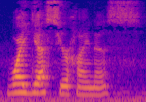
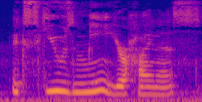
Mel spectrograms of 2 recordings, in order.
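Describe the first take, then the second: First: A hint of mock courtesy, dropping at "your highness"; bow with words, not meaning it; sarcastic. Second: Slow, pointed sarcasm on "your highness"; sharp retort. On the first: Zuko mocks princess. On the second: Acted. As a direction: throw his title back at him. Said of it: "Yue shot back".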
